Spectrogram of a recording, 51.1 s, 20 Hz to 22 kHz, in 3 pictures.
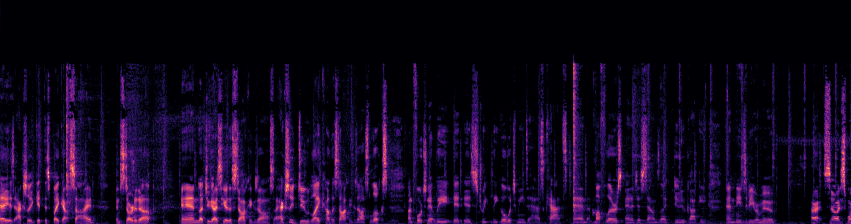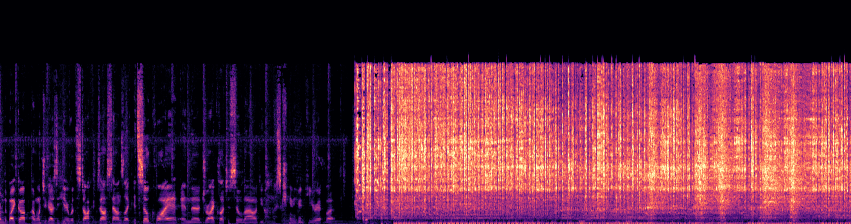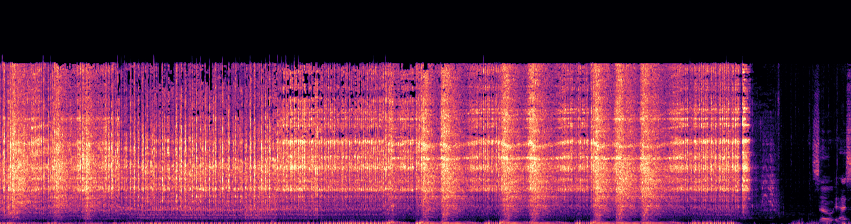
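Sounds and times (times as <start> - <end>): engine revving: 24.1 - 49.6
motorcycle engine idling: 24.1 - 49.6
dry clutch clattering: 24.1 - 49.8.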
